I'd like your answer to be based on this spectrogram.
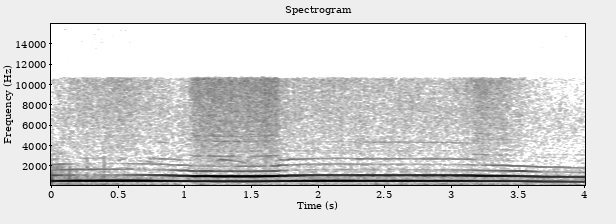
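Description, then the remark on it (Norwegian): A long, wolf-like howl, heard while sitting around a campfire on a trip, holds one drawn-out note for several seconds, its pitch wavering gently. It sounds clear and fairly strong, with no voices over it. “Hva da? Var det en ulv?”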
